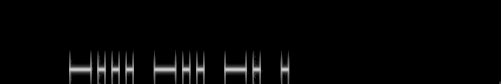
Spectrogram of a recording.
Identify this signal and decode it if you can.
Morse code, heard as a keyed tone, about 17 wpm, 700 Hz. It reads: BDNE
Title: All Cut Numbers - 4-Digit 17wpm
